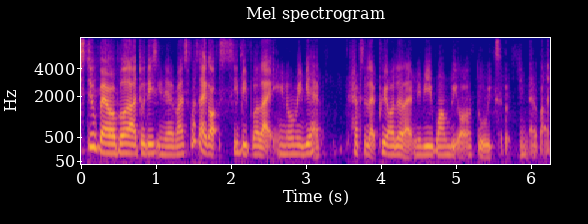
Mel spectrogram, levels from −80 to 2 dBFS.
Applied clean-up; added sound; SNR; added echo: neural separator model SepFormer DNS4.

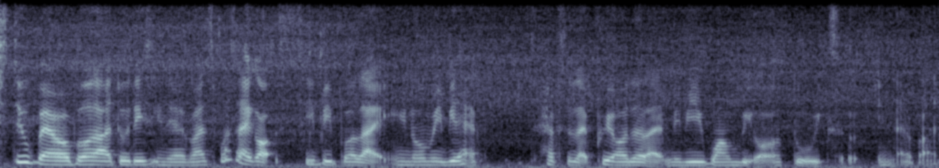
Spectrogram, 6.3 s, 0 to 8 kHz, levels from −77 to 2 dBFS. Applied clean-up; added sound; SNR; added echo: none; Water tap, faucet; 17 dB; none.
